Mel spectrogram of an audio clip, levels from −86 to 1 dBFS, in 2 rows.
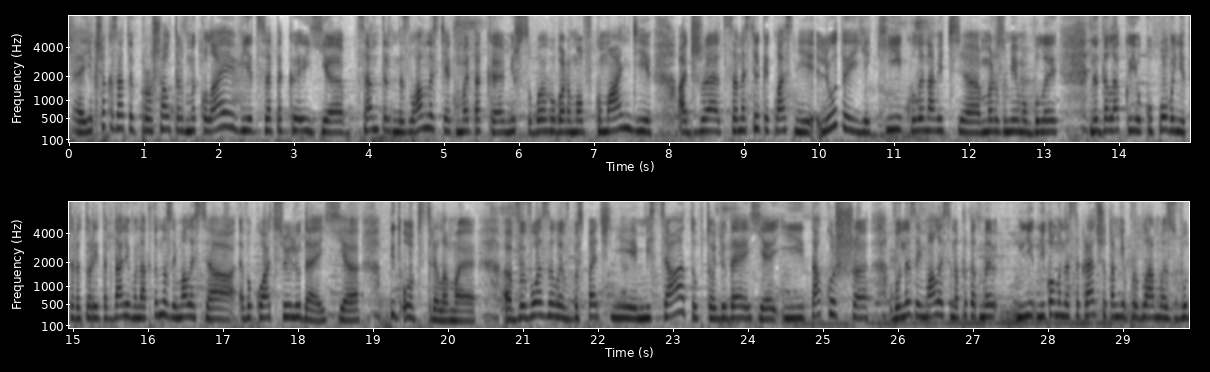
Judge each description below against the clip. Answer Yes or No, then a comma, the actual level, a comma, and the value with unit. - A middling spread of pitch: No, narrow, 2.1 semitones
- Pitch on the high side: Yes, high, 235 Hz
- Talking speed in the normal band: Yes, average, 130 wpm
